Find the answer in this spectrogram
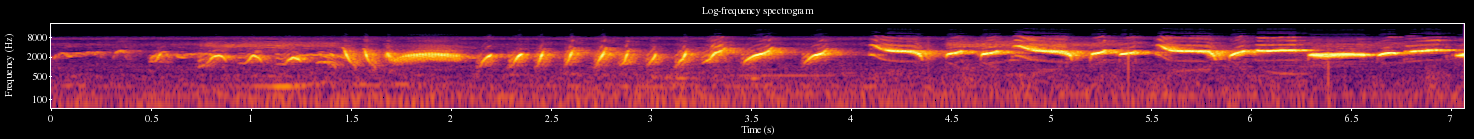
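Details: Chinese hwamei song starting softly, then a quickening series of short rising notes that bursts into loud, rich warbling whistles and sweeping slurred phrases.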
